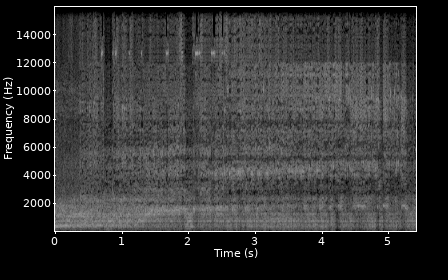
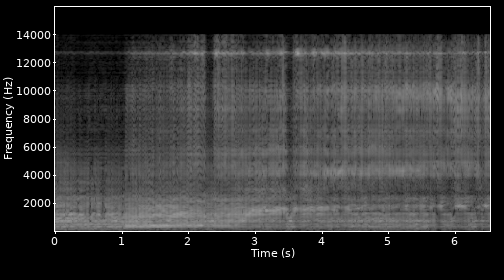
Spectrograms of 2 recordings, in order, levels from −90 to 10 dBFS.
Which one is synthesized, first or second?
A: second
